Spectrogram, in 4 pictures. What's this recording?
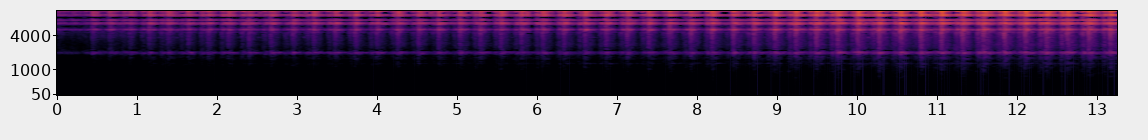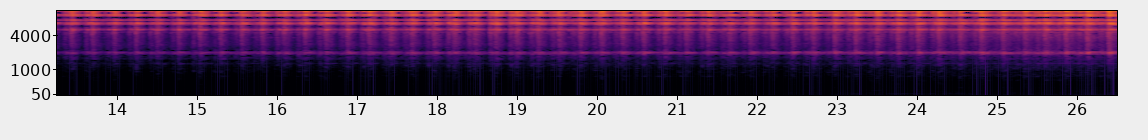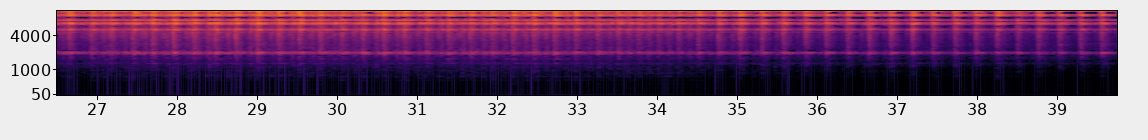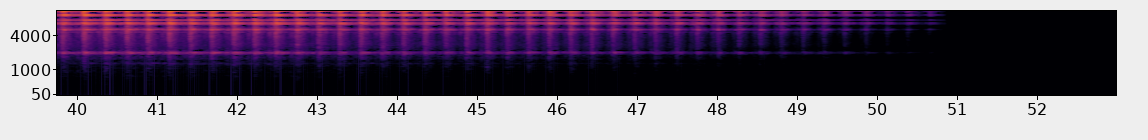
Hand sleigh bells recorded with spaced DPA4040.
Fade in and out.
